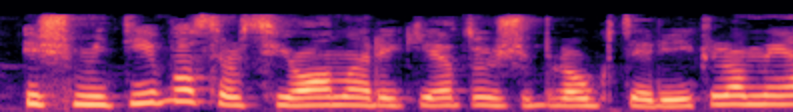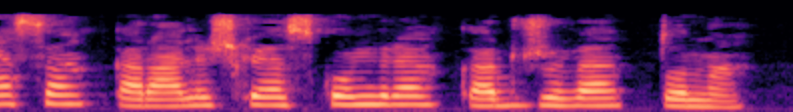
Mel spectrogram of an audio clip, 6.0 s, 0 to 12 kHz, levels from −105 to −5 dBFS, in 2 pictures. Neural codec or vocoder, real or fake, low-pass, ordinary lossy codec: codec, 16 kHz, 8 kbps, FreqCodec, larger model; fake; 7.2 kHz; MP3, 48 kbps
